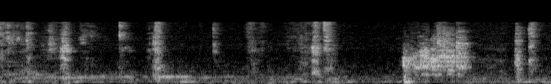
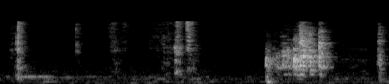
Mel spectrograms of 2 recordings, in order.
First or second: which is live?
second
